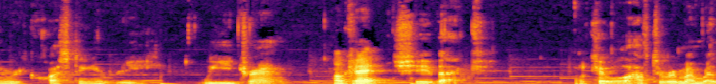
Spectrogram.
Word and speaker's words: Tè Bheag: Chevek. Chevek. The sweetness is stronger with the water. Give it a quick. Colloquial expression used in Gaelic when requesting a wee dram. Okay. Chevek.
